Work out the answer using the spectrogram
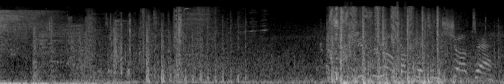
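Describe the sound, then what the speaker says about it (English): Rapid bursts of automatic gunfire in an Apex Legends-style shooter rattle loudly and close, pausing briefly before a second heavier volley with sharp impacts, and no one speaks over it. "Listen up, I'm getting shot at."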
